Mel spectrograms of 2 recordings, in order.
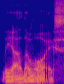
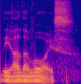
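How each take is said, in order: First: Low soft New York imitation; New York accent on other, quietly. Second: Slow imitation with New York accent. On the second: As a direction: say other the New York way, slowly. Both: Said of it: "it's got a thick New York accent".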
